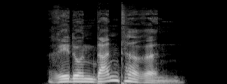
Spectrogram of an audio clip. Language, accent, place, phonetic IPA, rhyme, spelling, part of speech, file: German, Germany, Berlin, [ʁedʊnˈdantəʁən], -antəʁən, redundanteren, adjective, De-redundanteren.ogg
- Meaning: inflection of redundant: 1. strong genitive masculine/neuter singular comparative degree 2. weak/mixed genitive/dative all-gender singular comparative degree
